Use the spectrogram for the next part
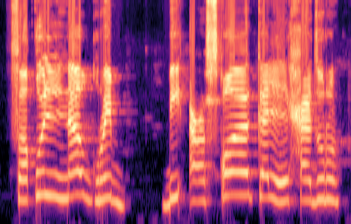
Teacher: ज़ेर होने की वजह से हम इस रा को बारीक पढ़ेंगे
